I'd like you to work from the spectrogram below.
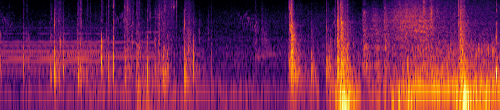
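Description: Car door clunks shut and the engine cranks and turns over in L.A. Noire, with scattered clicks and thumps beforehand and a louder surge as the motor catches near the end.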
